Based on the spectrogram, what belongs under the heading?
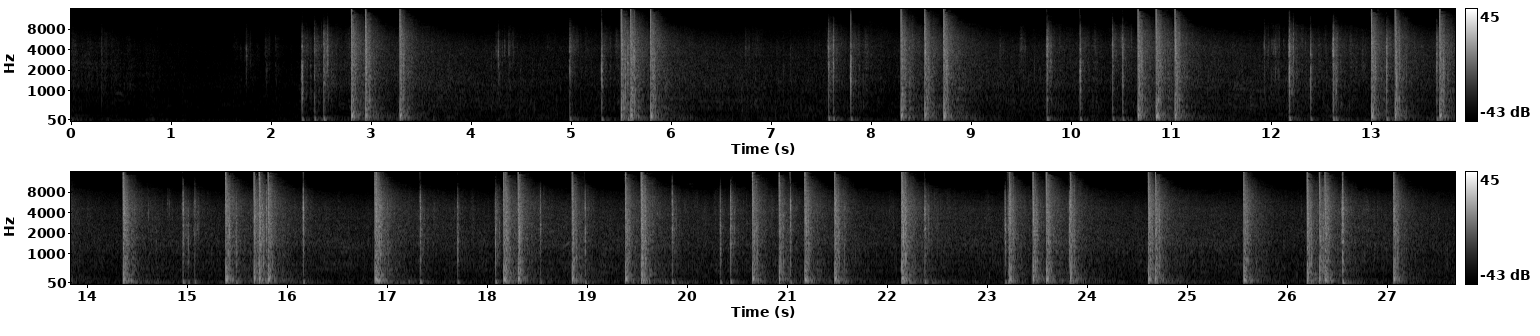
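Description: Aerial firework shells bursting in a display: after about two seconds of near quiet, sharp bangs start and come in clusters every second or two, growing more frequent toward the end.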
